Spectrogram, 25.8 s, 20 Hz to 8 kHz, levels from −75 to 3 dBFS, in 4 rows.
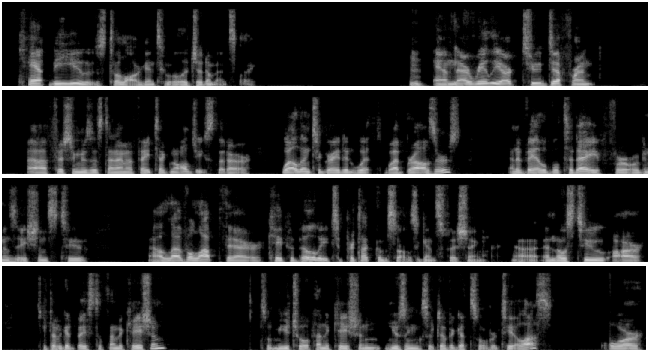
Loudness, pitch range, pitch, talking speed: -22 LUFS, 120-140 Hz, 125 Hz, 135 wpm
